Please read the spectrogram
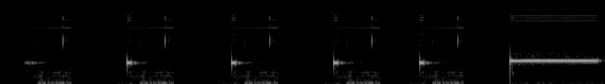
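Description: Quiz countdown-timer sound effect: five short ticks about a second apart, then a steady beep about a second long marking time out.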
